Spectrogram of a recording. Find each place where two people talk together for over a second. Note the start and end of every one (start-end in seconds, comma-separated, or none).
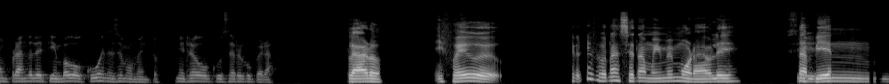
none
